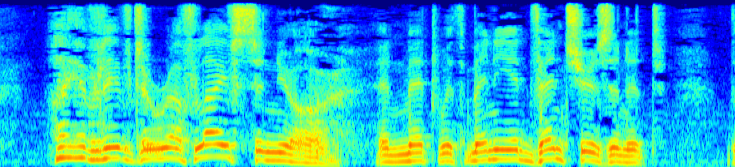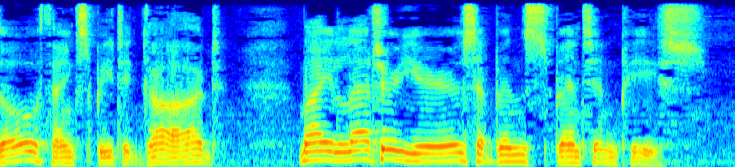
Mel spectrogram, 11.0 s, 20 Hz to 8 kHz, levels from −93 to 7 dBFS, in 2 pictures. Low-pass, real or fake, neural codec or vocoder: 7.2 kHz; real; none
